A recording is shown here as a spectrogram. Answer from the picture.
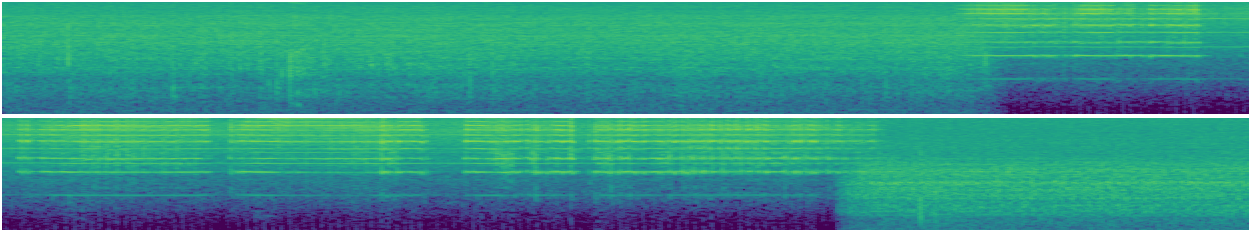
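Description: Die grinder with a tapered burr grinding at a broken plastic headlight tab, a high whine that starts about five seconds in, cuts out briefly several times, and stops about ten seconds in. A faint steady hiss comes before it.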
